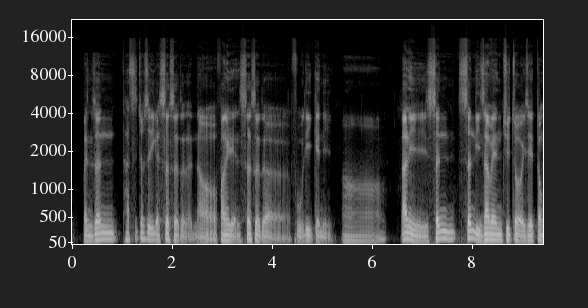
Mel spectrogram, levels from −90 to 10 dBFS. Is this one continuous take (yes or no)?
no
